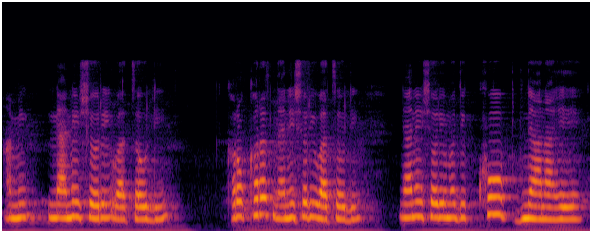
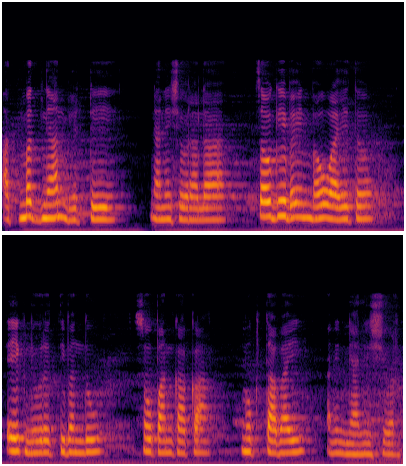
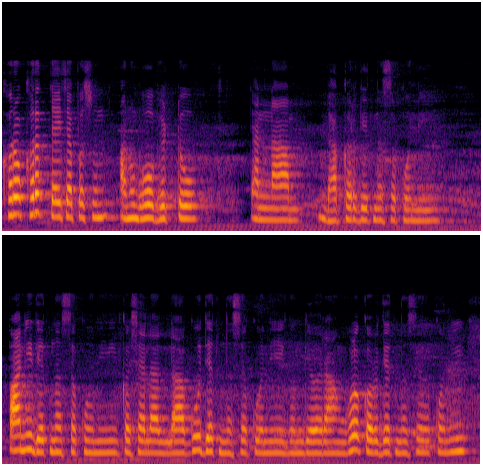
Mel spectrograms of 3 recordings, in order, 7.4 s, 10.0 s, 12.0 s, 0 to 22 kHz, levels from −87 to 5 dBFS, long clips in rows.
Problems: background conversations at intervals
